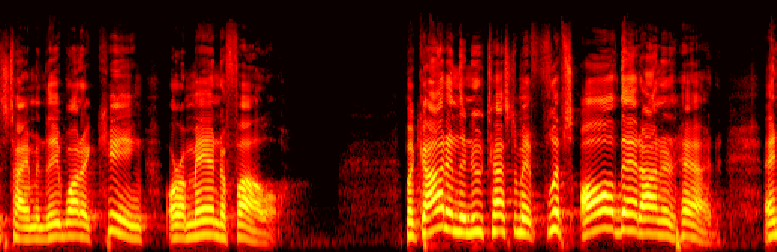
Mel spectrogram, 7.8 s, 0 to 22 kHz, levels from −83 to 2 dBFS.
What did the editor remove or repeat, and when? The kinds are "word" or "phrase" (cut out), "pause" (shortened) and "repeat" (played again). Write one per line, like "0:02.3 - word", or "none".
none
